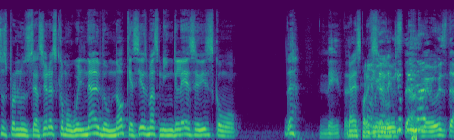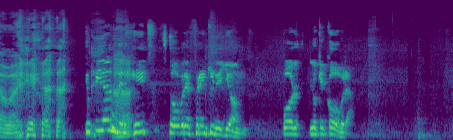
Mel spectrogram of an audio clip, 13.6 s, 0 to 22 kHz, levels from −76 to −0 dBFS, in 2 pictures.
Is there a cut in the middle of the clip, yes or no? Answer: yes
